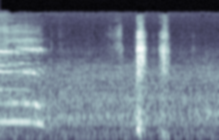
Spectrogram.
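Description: A cat meows once near the start, a short tone that slides downward in pitch, heard over steady background noise.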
